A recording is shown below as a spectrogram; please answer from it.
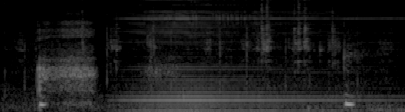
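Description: A faint steady hum of several held tones that swells and fades, preceded by a brief hiss about half a second in and broken by a soft knock near the end.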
